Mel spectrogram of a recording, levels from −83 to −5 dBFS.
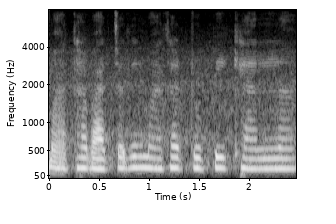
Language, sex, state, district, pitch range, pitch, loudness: Bengali, female, West Bengal, Purulia, 175-190 Hz, 180 Hz, -17 LUFS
